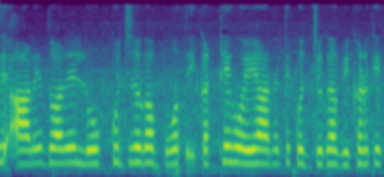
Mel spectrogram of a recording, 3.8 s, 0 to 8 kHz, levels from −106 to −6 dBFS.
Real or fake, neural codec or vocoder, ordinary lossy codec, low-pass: real; none; MP3, 64 kbps; 7.2 kHz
